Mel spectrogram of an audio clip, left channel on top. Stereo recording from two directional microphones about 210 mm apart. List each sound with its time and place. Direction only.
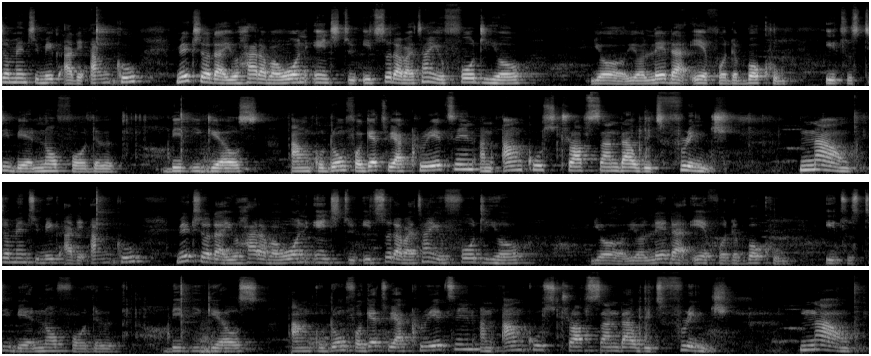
0.0 s speech: 25° left (ahead or behind)
10.7 s speech: 25° left (ahead or behind)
